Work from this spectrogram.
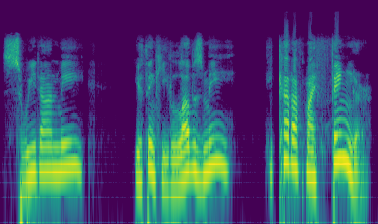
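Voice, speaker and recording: A man's voice: high voice, sing-song, normal speed, a little mellow, no room sound, voice pushed up. Man reading as an enigmatic, bitter woman of living flesh. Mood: indignant, scornful. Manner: intoning, disdainful. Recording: dull muffled lo-fi audio.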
